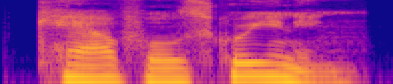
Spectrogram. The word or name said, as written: careful screening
